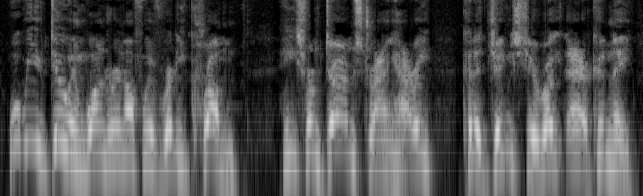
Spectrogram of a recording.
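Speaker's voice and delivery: angry scolding. A narrator's reading. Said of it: "said angrily to Harry".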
